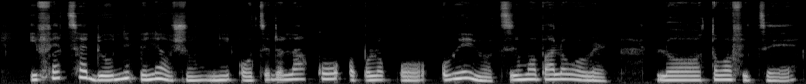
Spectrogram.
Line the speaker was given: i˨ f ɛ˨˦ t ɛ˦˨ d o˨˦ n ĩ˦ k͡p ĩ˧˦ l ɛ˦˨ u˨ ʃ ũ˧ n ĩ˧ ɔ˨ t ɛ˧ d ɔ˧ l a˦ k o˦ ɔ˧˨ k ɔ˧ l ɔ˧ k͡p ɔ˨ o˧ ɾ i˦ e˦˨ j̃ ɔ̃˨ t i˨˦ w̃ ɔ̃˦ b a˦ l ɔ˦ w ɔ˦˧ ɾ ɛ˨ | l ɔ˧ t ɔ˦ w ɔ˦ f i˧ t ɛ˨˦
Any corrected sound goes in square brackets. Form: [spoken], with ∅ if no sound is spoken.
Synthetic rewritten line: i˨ f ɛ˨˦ t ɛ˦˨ d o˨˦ n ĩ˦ k͡p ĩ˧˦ l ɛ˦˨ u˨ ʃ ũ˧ n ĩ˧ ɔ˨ t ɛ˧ d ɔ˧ l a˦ k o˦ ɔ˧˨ [k͡p] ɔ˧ l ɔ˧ k͡p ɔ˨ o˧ ɾ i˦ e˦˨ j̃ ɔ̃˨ t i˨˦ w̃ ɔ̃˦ b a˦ l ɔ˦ w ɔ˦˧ ɾ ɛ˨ | l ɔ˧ t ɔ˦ w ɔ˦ f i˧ t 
